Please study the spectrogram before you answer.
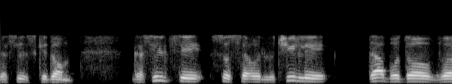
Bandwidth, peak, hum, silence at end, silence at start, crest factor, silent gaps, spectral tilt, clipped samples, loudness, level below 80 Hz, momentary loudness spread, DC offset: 4.1 kHz; -2 dBFS; none; 0 s; 0 s; 16 dB; 1.24-1.32 s, 3.38-3.68 s; -10.5 dB/octave; under 0.1%; -19 LUFS; -68 dBFS; 10 LU; under 0.1%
